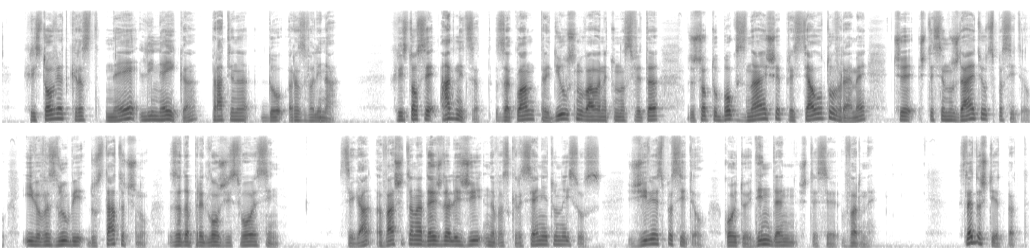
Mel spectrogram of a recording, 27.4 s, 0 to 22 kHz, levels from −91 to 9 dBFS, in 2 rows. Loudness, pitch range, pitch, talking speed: -30 LUFS, 100-130 Hz, 115 Hz, 120 wpm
